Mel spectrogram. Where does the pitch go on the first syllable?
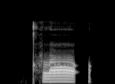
falling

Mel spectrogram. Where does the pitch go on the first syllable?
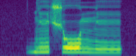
high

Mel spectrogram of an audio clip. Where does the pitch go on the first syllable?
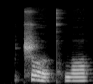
falling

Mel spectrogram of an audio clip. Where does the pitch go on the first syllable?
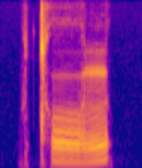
rising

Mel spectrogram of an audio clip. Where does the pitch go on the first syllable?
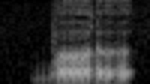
high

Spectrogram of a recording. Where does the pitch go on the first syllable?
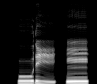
high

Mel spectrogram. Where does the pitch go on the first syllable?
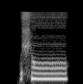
high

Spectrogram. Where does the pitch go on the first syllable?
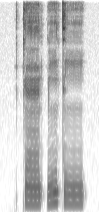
low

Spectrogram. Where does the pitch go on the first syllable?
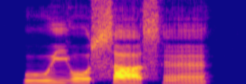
high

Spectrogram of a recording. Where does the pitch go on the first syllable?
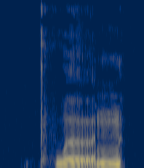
low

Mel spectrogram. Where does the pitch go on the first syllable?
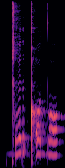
high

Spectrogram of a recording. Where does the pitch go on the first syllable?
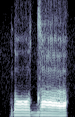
low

